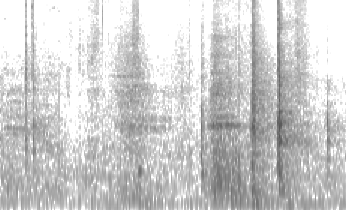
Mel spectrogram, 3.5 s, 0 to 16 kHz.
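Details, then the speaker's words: Cub Cadet 1440 mower carburetor fuel solenoid (Briggs & Stratton carb) tested with the key switched on: a few light, sharp clicks in a quiet room; the solenoid pulls in properly. "I am going to test it one more time to make sure. I'll turn the switch on. And it worked. You can hear it click."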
